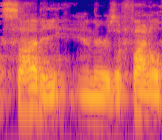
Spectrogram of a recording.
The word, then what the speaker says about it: Tzade: Consonant number 18 of 22 is pronounced Tzade. You can try saying that with me. Tzade. Tzade is pronounced like the TS in the word nuts.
